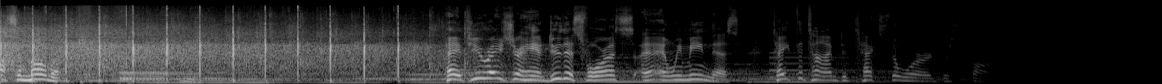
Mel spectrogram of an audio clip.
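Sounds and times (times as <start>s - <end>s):
audience rhythmic clapping: 0.0s - 5.4s
speech: 0.2s - 2.0s, 4.4s - 9.7s.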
